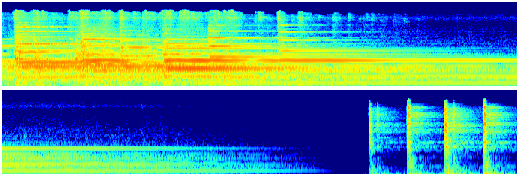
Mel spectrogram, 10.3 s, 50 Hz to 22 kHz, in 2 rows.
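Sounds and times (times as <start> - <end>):
carillon bells playing a melody: 0.0 - 7.1.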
